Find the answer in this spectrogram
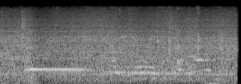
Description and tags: Doors to subway close with beep.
